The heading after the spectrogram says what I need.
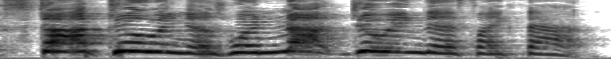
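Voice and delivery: very high, loud, slowed mock screech; yelling. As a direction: yell it drawn-out, imitating someone trying to break up a fight. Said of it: "like, yelling".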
